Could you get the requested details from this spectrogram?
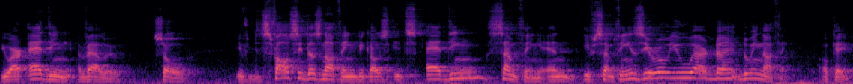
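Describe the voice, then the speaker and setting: Speaking at a fairly slow pace, a man with a fairly high pitch swings very widely in pitch, with audible room echo around him. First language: not English. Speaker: software developer giving user support. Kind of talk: screen-recorded tutorial. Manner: halting, many repetitions.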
